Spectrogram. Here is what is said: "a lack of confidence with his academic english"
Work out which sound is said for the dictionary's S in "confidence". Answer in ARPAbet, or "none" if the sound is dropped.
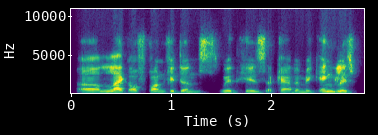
S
